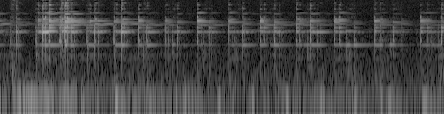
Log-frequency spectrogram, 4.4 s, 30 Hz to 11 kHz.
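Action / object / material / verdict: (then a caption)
shake / small glass carousel figurine with hanging glass pieces / glass / none. A small decorative glass carousel figurine is spun by hand, and its hanging glass horses clink against the glass structure in a quick, irregular run of bright, short-ringing tinkles. The high glassy chimes center around 3.6 kHz, with a faint steady tone near 1 kHz underneath and a low rumble beneath it all.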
